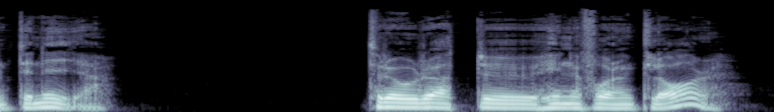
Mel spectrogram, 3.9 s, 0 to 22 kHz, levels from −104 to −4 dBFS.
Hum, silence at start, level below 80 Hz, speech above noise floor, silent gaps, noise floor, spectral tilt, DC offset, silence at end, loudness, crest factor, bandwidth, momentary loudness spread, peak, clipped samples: none; 0 s; -50 dBFS; over 71 dB; none; under -90 dBFS; -9 dB/octave; under 0.1%; 0.25 s; -19 LUFS; 16 dB; 12.5 kHz; 13 LU; -4 dBFS; under 0.1%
